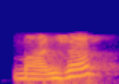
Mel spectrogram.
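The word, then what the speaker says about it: Mangia: Manja, M-A-N-G-I-A, with Michelle with one L.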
